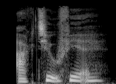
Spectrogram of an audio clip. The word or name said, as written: aktiv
